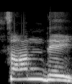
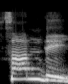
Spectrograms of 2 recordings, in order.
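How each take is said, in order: The two takes are said the same way.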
